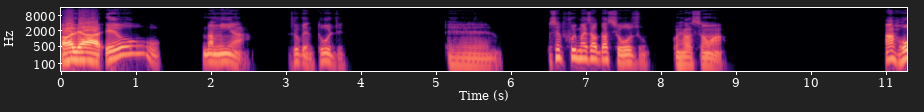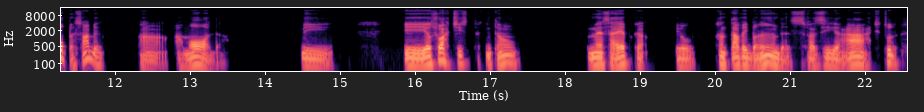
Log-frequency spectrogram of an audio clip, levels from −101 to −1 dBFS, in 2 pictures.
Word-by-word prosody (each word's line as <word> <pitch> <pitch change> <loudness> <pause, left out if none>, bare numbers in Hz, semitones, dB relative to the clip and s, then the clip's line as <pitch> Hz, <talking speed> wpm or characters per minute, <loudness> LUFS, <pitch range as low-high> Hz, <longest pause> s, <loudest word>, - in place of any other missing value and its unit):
Olha, 145 -3 +12
eu, 225 - +1 0.5
na 125 +1 0
minha 120 -4 -1 0.5
juventude 115 -4 -7 1.4
eh, 85 -3 -10 0.8
eu - - -15
sempre 185 -4 -3
fui 180 - +1
mais 165 -1 -1
audacioso, 135 -8 -1 0.3
com - - -7
relação 95 -2 -4
à 75 - -6 2.2
à - - +6
roupa, - - +1
sabe, 95 - -5 0.5
à 70 -3 -9 0.2
à 75 - -13
moda. 85 -4 -2 1.1
E 80 -3 -7 1.0
e 85 -1 0
eu 95 +2 +5
sou 140 +8 +4
artista, 105 -4 -7 0.2
então, 110 +3 -6 0.9
nessa 90 -1 -2
época, 100 +3 -1 0.4
eu 80 -1 -7 0.3
cantava 95 +1 -1
em - - -3
bandas, 90 +4 -4
fazia 80 0 -5
arte, 95 +2 -3
tudo. 115 -4 -3
95 Hz, 95 wpm, -23 LUFS, 85-125 Hz, 2.2 s, Olha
